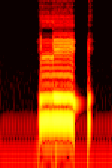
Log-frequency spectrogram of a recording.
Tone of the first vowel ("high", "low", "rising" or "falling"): high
